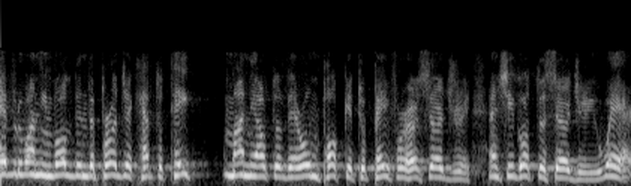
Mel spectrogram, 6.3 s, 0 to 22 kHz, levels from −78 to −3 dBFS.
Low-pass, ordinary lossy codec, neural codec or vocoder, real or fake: 7.2 kHz; Opus, 16 kbps; none; real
